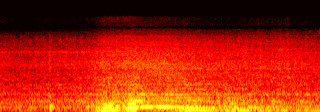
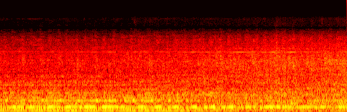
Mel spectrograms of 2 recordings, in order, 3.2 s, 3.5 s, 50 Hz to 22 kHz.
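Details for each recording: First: 2005 Dodge Ram 2500 Laramie 4x4, 5.7 Hemi on LPG, 105,900 miles, suspected missing exhaust header stud: smooth idle then one clean rev blip rising and settling evenly, no knocks or misses; engine sounds healthy. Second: 2005 Dodge Ram 2500 Laramie 4x4, 5.7 Hemi on LPG, after throttle body clean: light, fairly regular ticking over steady V8 idle, picking up slightly with revs; owner hopes it is the exhaust manifold, source unconfirmed.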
